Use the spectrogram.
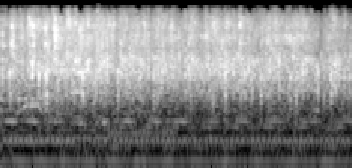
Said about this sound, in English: As always, let's give our worship team a round of applause.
